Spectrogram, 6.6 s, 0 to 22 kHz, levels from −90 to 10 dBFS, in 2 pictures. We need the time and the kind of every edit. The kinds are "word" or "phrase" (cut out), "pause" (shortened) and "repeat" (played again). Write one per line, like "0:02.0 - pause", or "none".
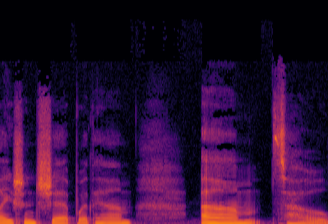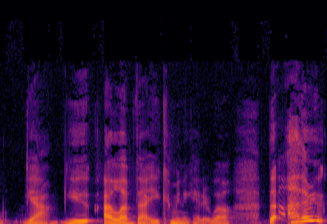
0:03.4 - pause
0:05.4 - word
